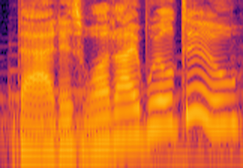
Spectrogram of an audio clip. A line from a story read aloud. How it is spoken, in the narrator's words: exclaimed the white pig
